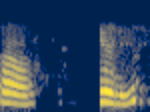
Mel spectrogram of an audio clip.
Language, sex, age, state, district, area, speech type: Kannada, female, 18-30, Karnataka, Davanagere, rural, conversation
